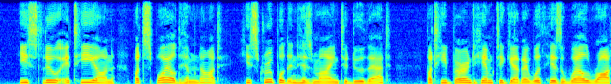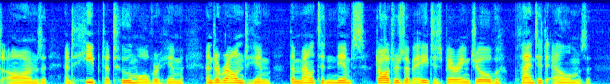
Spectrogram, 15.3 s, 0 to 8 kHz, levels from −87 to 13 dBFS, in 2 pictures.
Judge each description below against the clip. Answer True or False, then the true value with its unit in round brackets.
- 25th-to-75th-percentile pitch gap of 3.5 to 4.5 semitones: False (2.8 semitones)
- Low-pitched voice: False (165 Hz)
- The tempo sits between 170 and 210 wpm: True (175 wpm)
